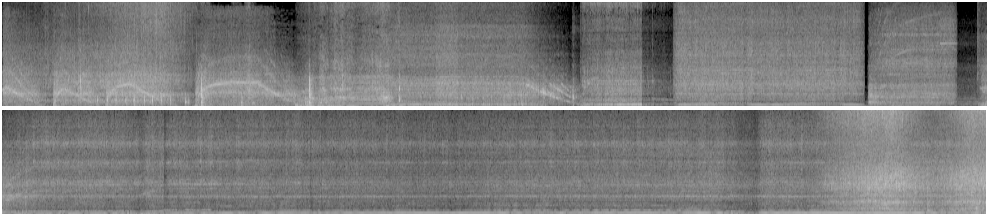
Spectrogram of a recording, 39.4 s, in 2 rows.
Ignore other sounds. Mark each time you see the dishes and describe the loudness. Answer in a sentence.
The dishes can't be heard in this clip.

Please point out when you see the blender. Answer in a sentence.
You can hear the blender from 0.0 to 39.3 s.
